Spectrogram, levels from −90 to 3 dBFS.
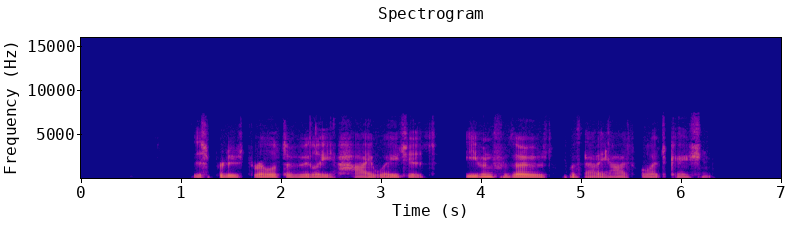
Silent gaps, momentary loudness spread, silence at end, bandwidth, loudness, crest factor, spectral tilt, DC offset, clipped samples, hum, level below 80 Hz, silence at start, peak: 3.59-3.86 s; 10 LU; 0.7 s; 7.6 kHz; -41 LUFS; 24 dB; -4.5 dB/octave; under 0.1%; under 0.1%; none; -70 dBFS; 1.15 s; -18 dBFS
